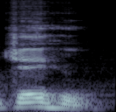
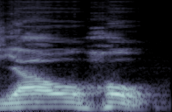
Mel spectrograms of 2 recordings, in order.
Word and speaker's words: Jehu: The king's name is not Jehu. It is Yao-Ho. Yao-Ho.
